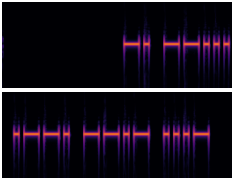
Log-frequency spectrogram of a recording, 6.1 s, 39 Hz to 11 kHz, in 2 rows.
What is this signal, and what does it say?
Morse code, heard as a keyed tone, about 18 wpm, 700 Hz. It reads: N7PQV
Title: Speed Racing - USA Call Signs 15wpm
